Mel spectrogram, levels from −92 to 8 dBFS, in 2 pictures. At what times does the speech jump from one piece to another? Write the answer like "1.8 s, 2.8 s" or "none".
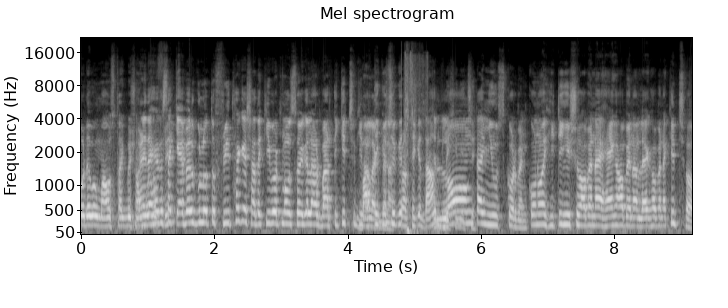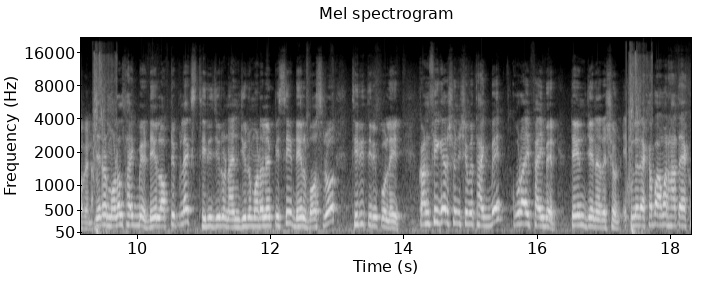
4.8 s, 9.3 s, 17.3 s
